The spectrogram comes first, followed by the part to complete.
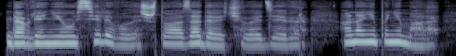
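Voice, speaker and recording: A woman's voice: medium pitch, fast, darkish tone, no echo. Woman reading a novel aloud, dry sound. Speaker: audiobook narrator.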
